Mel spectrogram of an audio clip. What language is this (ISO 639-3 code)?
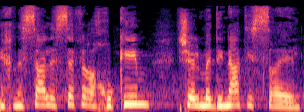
heb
